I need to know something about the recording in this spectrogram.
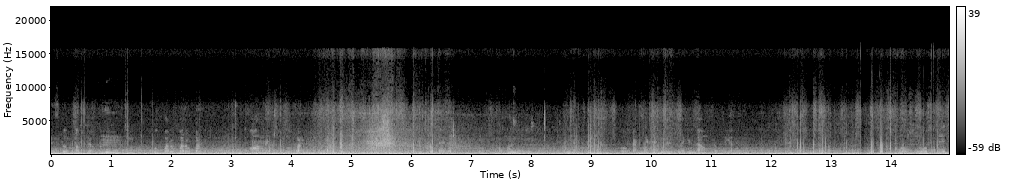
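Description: Cabin noise of a moving vehicle: a steady low rumble of engine and tyres on a rough road surface, with a brief hiss about five seconds in.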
